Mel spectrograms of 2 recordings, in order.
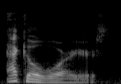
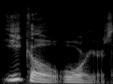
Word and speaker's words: Eco Warriors: between Eco Warriors and Echo Warriors, and I'm happy to say I was wrong, because I think I always said Echo, but Eco Warriors, like Eco, like Eco Warriors won.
